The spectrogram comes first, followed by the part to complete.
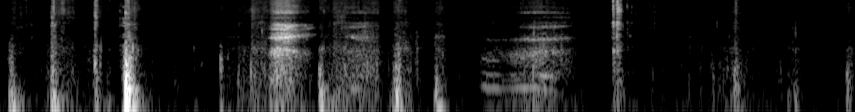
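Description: Handling noise of fishing gear on a boat deck: scattered knocks and clicks, the loudest a sharp thump about a second in. Two breathy sighs around the third and fifth seconds.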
